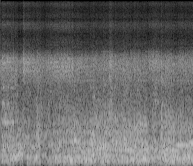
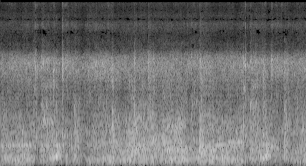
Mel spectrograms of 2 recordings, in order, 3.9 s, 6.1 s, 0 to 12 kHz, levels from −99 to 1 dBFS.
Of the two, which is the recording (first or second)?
first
